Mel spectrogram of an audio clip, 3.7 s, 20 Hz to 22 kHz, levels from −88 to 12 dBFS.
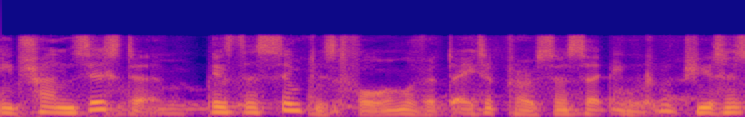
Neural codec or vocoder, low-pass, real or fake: codec, 16 kHz, 1 kbps, FreqCodec, larger model; 7.2 kHz; fake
